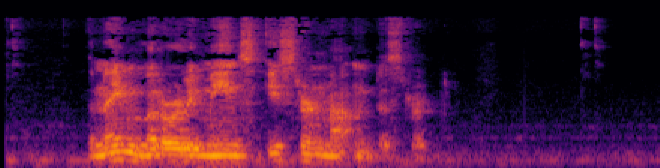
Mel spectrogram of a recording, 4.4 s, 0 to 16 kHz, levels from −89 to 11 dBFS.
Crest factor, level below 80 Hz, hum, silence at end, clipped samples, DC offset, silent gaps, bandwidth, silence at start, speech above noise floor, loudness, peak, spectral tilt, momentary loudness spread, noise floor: 18 dB; -50 dBFS; none; 1.55 s; under 0.1%; under 0.1%; none; 11.5 kHz; 0.05 s; 35 dB; -16 LUFS; -2 dBFS; -4.5 dB/octave; 16 LU; -52 dBFS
